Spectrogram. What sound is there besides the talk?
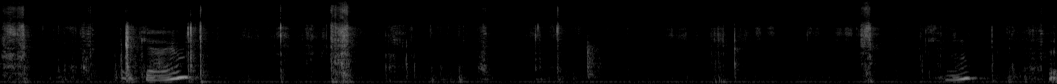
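tearing a paper page for a junk journal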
